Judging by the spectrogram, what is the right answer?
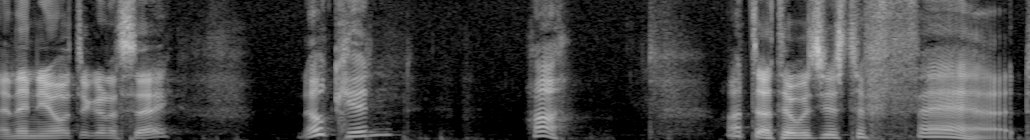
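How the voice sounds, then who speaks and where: Raising and projecting his voice, a man speaks very fast in an energetic, animated tone that is bright and sharp, with lively intonation and a dry, close sound with no echo. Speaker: motivational podcast host and speaker. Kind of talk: motivational monologue. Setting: studio microphone. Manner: screams into microphone.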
